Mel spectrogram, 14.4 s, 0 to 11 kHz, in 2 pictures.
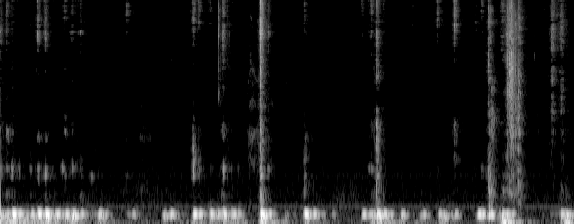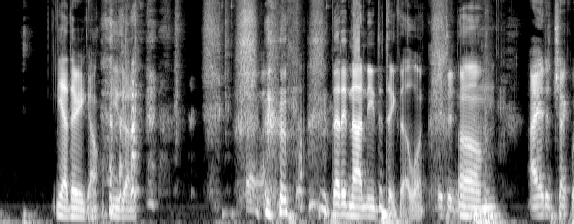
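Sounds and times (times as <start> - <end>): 
typing on a computer keyboard: 0.0 - 7.6
speech: 7.9 - 9.1, 10.4 - 14.3
laughter: 8.3 - 13.5
steady low hum: 9.9 - 14.3.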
